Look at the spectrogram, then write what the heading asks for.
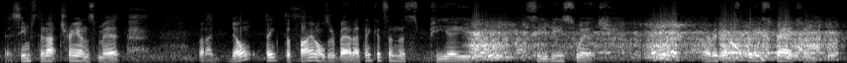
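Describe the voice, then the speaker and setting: A man's voice: mid-range voice, unhurried, long pauses. A man gives an informal, folksy hands-on repair demonstration, thinking aloud as he works. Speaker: hobbyist repair vlogger. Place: indoors at a repair workbench. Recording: clear steady background noise.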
